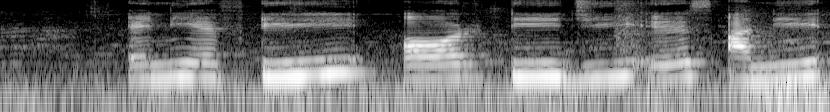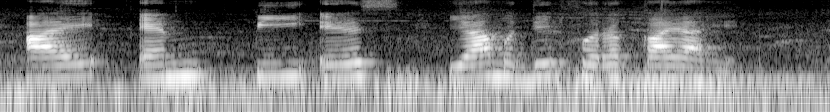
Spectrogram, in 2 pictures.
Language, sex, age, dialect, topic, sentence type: Marathi, male, 18-24, Standard Marathi, banking, question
